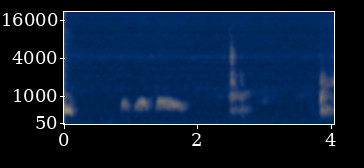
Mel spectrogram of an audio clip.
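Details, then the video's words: Decoy spotted dove cooing to stir rival doves: a run of three low coo notes, the last drawn out, followed by a couple of short rough knocking sounds. "Chim Cu Mồi Thúc Và Gáy Gọi Kích Bổi Nhanh Gáy"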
